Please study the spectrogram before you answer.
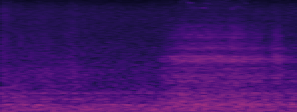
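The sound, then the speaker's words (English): A single soft, drawn-in breath rises out of faint background noise partway through and holds steady to the end, with no talking. “as I sit still for a moment and begin to move some things around, and I quiet myself and I draw a breath”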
